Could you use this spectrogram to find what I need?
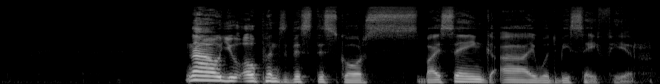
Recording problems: none

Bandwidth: 15.5 kHz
